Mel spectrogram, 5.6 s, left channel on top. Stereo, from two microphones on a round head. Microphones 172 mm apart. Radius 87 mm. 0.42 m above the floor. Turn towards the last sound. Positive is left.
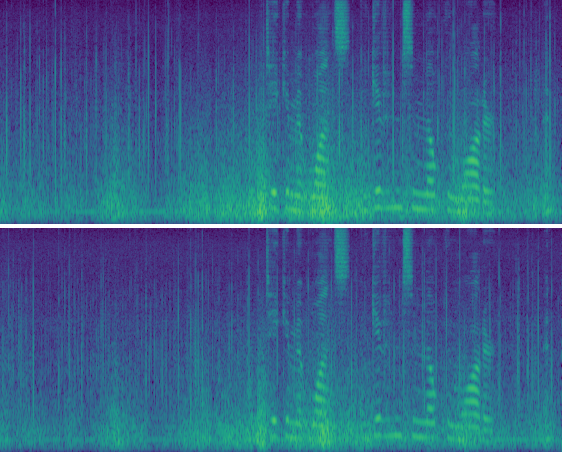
turn(degrees=-10)  # may be behind; listen again after turning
